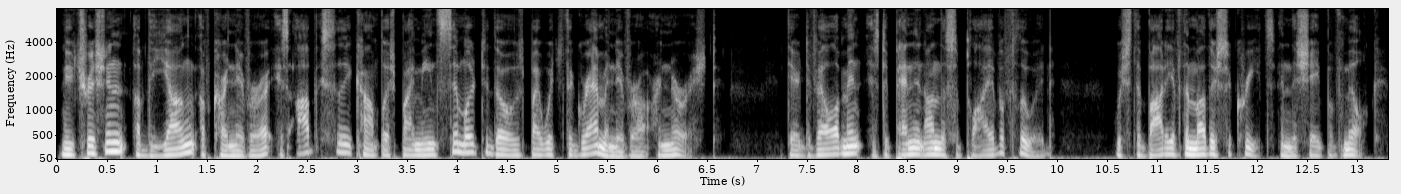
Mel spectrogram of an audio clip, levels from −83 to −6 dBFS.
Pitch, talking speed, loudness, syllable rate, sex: 110 Hz, 195 wpm, -19 LUFS, 6.4 syllables/s, male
